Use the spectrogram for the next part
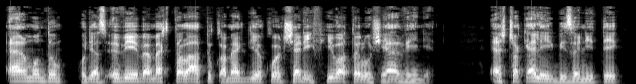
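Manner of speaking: loud, emphatic announcement. A narrator's reading. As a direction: declare the proof to the whole room. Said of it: "majd hirtelen felemelte a hangját".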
